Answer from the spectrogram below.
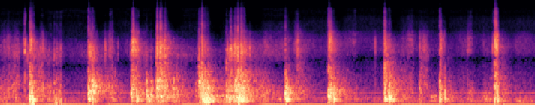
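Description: A door is pushed and shut amid a string of fairly loud thuds and clacks, about a dozen irregular impacts over several seconds, with no voices, as a man lets his brother in and closes the door.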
